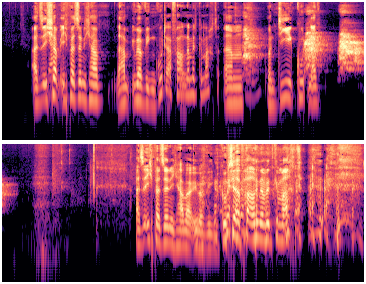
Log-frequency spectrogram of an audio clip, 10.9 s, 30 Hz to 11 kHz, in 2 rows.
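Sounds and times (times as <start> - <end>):
speech: 0.4 - 4.9, 7.4 - 10.6
dog giving a loud sharp bark: 3.6 - 5.7
laughter: 8.2 - 10.8.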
